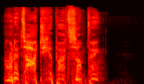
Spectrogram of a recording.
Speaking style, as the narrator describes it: whispered

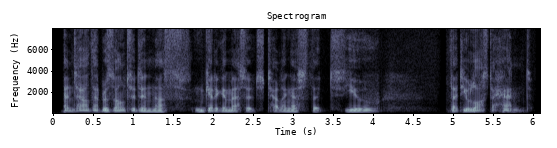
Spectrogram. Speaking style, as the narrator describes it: his aunt added lightly, even as her voice wavered when it landed on his prosthetic right hand

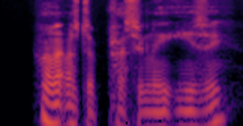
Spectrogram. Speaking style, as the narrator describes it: I muttered

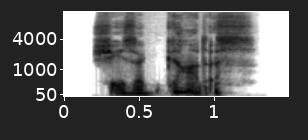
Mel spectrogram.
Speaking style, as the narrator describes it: Renata said softly

